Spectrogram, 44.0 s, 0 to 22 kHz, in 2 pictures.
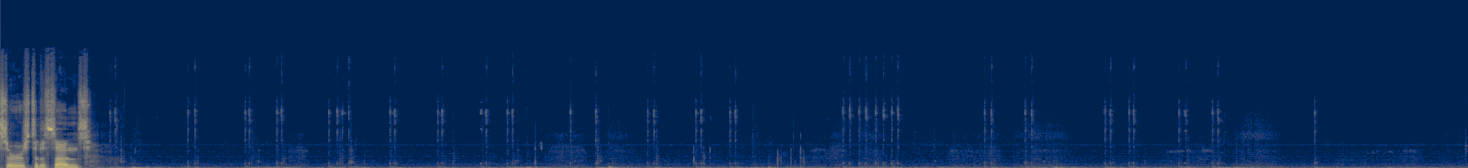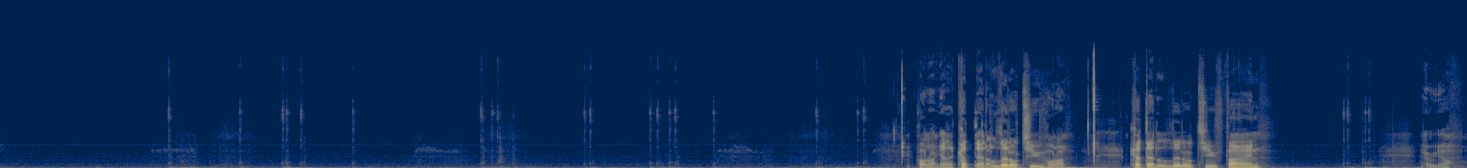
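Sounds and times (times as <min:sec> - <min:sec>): computer mouse clicks: 0:01.6 - 0:02.0, 0:02.8 - 0:13.6, 0:14.6 - 0:15.9, 0:16.5 - 0:18.5, 0:24.4 - 0:27.5, 0:29.2 - 0:29.8, 0:30.8 - 0:31.0, 0:31.7 - 0:33.0, 0:34.2 - 0:35.6, 0:42.1 - 0:42.9.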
